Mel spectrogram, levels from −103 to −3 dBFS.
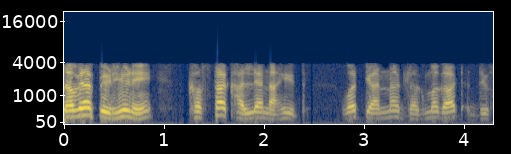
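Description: Speech heard through an AMR narrowband mobile codec throughout, with microphone overload and two microphone volume step-downs early on. The line spans only about 300 Hz to 3.7 kHz, and the voice has the buzzy, synthetic edge of a vocal-tract model at a middling rate, consistent with roughly 10.2 kbps AMR-NB. That rasp is present at every moment, which separates it from simple band-limiting that only dulls the sound. From 0.0 to 0.78 s the loudest syllables carry a harsh crackle, with peaks about 8 dB over the converter's limit and roughly a tenth of samples flattened. This is likely microphone overload, and it is tied to peaks rather than spread evenly like the codec buzz. At 0.07 s the level drops by about 2 dB and at 1.08 s by about 7 dB, likely the call software stepping the microphone volume down. Voice and background fall together instantly, not as a gradual fade or per-syllable limiting.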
